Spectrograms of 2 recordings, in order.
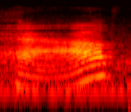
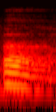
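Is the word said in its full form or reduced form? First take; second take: full; reduced. First: It is said as full have with clear h. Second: It is reduced so it sounds like of. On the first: The speaker calls it wrong. "Not have" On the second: The speaker calls it right. "so that it sounds like of"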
